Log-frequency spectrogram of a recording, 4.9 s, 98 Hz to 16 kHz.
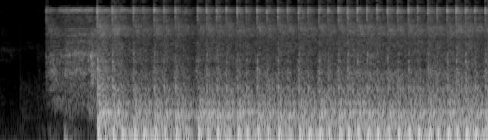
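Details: Honda 400EX quad revived from locked-up engine, new oil pump, solenoid jumped with pliers: brief cranking, then catches and settles to steady even thumping idle with no knocks; header leaking. Normal start and idle.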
